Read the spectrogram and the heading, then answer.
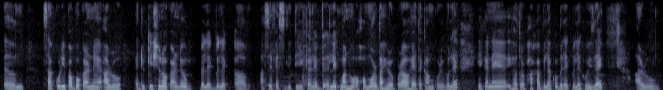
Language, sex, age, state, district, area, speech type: Assamese, female, 18-30, Assam, Kamrup Metropolitan, urban, spontaneous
